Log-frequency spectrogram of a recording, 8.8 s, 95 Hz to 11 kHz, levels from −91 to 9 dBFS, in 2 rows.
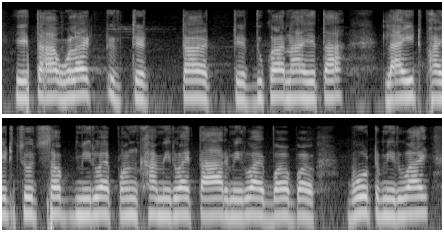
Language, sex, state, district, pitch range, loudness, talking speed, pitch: Halbi, male, Chhattisgarh, Bastar, 180-195 Hz, -15 LUFS, 115 wpm, 185 Hz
